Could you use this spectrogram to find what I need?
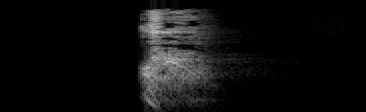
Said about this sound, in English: I got another sneeze. Usually they come in bunches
